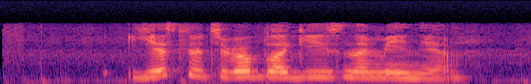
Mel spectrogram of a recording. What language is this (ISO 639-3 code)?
rus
